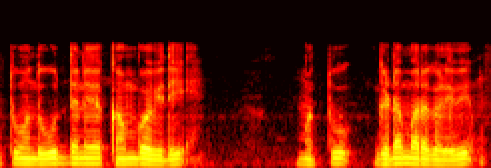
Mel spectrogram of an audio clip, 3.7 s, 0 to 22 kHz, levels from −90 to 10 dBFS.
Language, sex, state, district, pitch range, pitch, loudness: Kannada, male, Karnataka, Koppal, 115-125 Hz, 120 Hz, -16 LUFS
